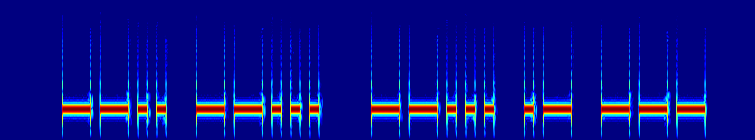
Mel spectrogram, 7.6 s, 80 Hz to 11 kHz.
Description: Morse code, heard as a keyed tone, about 13 wpm, 800 Hz. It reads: Z77AO
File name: LEZIONI / 9 2867 12wpm 2322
